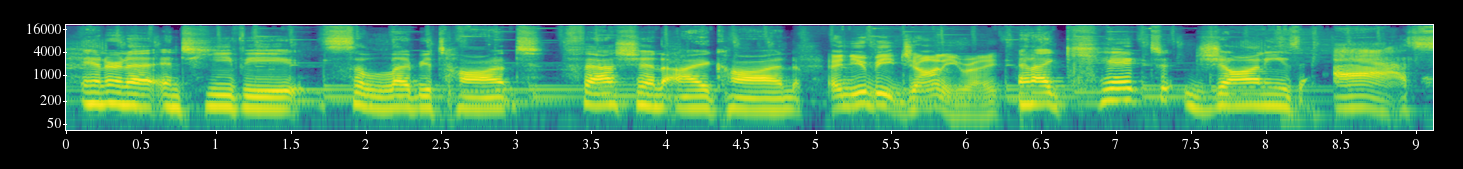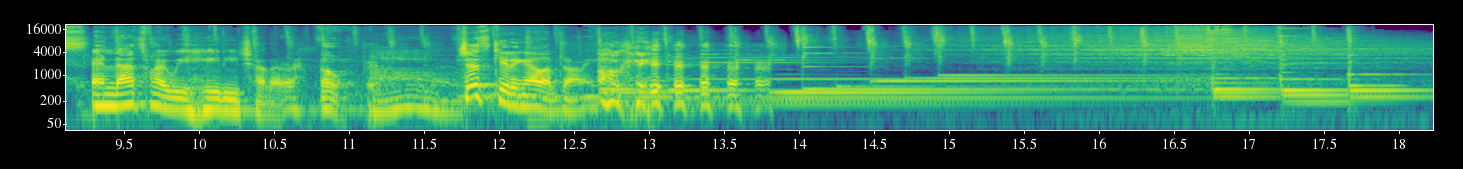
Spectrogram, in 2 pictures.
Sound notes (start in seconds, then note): 15.1 laughs; 15.5 bright music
